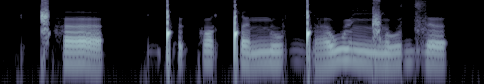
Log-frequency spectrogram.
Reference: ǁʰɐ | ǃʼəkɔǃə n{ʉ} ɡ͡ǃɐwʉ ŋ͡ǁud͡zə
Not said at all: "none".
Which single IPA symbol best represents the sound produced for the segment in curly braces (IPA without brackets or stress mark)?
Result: u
